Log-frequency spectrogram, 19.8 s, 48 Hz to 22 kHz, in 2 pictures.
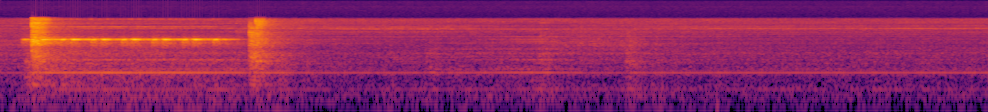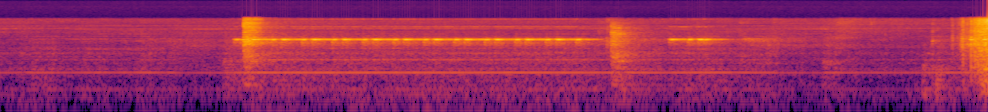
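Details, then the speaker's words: Electronic beeps start and end two measurement cycles with a quiet steady hum between: an automatic blood pressure monitor reading on a long-term dialysis patient, relaxed, just after finishing a 3.5-hour dialysis session. "So I'm going to take my pressure now. When you're taking your pressure, it's always good to relax."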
